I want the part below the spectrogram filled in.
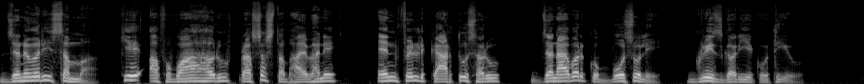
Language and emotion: Nepali, neutral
